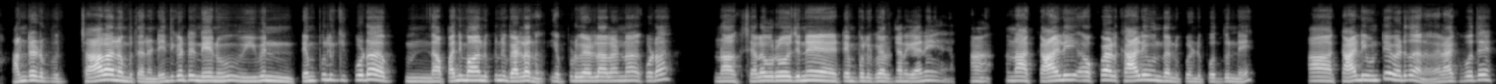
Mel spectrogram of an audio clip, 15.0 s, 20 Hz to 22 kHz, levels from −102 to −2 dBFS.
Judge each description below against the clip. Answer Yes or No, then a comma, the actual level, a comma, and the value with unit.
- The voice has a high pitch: Yes, high, 195 Hz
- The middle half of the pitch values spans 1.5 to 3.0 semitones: No, average, 3.7 semitones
